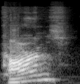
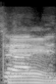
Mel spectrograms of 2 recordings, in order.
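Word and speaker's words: Cairns: Carnes? That's Cans.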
